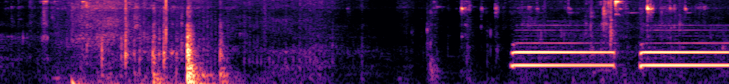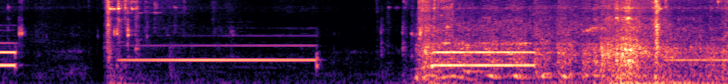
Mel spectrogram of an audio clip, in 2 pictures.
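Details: Truck: key jangle and door chimes, then engine cranks and catches quickly into a steady run; an ordinary, healthy start.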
